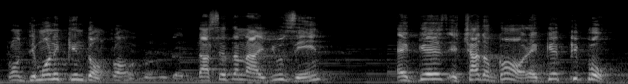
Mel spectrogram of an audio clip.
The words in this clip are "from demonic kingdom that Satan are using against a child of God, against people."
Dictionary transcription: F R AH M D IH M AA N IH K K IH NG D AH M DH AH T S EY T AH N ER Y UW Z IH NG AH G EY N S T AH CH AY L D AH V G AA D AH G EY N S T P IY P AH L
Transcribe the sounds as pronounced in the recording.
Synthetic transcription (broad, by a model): F R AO M D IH M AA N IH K K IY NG D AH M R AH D S EY T AH N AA Y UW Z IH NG AH G EY N S T AH CH AY D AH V G AA D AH G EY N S P IY P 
